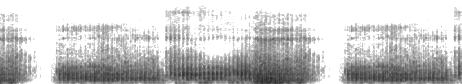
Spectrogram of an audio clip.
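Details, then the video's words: Deep lion purr, a buzzing pulsed rumble that continues for about three seconds between short silences, growing louder near the middle of the long bout. "Rumbling Sounds Of Lion's Purring"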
